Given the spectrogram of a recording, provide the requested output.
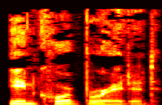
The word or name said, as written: incorporated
